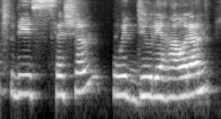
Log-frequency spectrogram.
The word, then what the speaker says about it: Hauran: Welcome to this session with Julia Hauran. It's how I pronounce your name, Julia.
